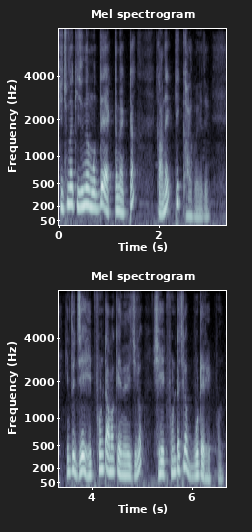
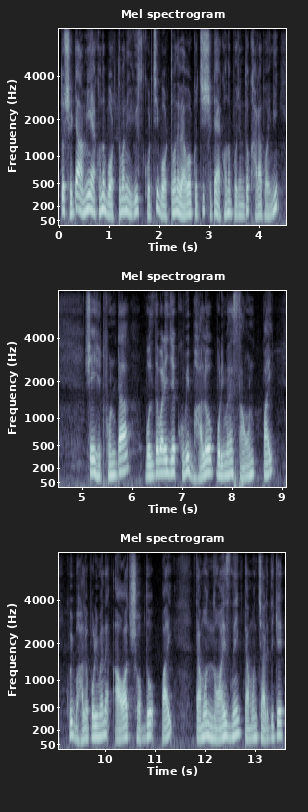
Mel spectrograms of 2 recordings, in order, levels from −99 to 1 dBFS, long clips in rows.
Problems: background sounds at intervals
